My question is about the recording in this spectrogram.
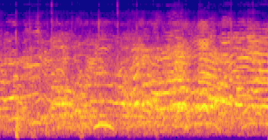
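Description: Fight crowd shouting and yelling, many voices overlapping, getting louder from about halfway through.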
